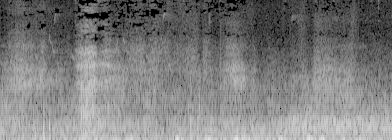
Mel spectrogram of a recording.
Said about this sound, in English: And listen to those airplanes up above us.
